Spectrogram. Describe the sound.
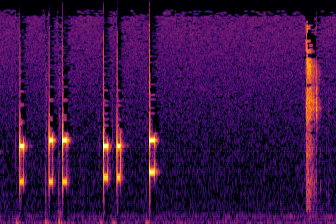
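Telephone keypad tones dialing a number into a prepaid calling service: six crisp, short dual-pitch beeps in uneven groups, followed after a silent pause by a brief noisy burst.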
